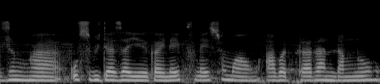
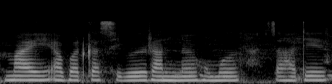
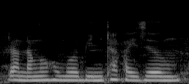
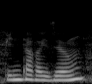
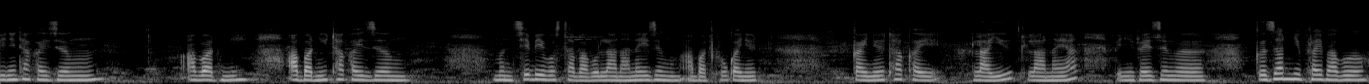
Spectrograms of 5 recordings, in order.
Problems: low volume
